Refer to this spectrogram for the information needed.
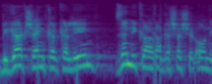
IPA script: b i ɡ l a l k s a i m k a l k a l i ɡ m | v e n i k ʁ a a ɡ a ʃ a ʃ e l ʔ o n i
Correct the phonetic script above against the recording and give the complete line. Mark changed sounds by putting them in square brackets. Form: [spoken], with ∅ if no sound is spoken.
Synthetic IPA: b i ɡ l a l k [ʃ] a i m k a l k a l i [∅] m | [z] e n i k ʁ a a ɡ a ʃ a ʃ e l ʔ o n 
